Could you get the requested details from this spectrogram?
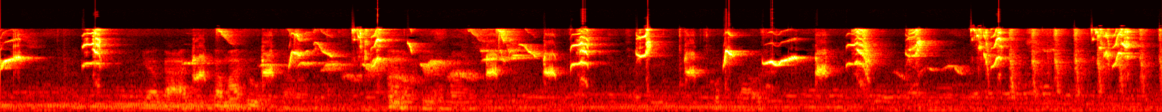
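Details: Kacer (Oriental magpie-robin) practice song: scattered sharp squeaks, clicks and brief whistled slurs in an uneven sequence, with a low hum underneath at the start.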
